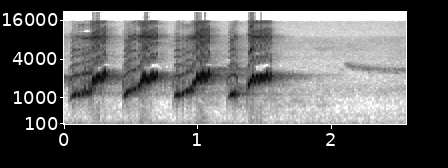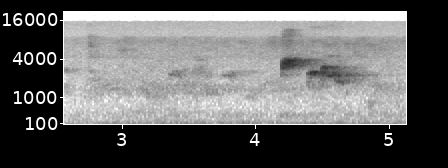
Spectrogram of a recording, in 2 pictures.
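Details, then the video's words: Shama song played to lure birds into answering: five quick rising slurred notes in under two seconds, a long silence, then a short softer warbled phrase. "memikat MURAI BATU agar NYAUT dan NGEPLONG"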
